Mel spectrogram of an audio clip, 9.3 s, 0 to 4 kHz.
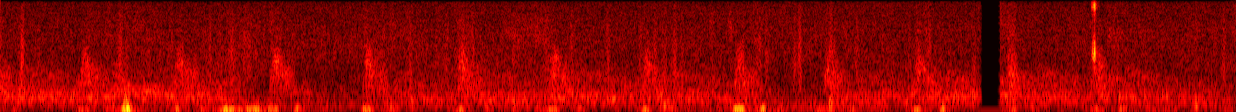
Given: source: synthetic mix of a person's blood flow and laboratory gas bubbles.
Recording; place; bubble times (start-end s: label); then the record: Doppler ultrasound of blood flow; subclavian vein
8.18-8.24 s: bubbles
From the record:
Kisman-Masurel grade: 113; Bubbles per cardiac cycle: 1 to 2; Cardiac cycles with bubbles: 1 to 10%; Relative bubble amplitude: loud (0.450 to 0.775); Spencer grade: 1 (occasional bubble signal discernible with the cardiac motion signal, with majority of cardiac periods free of bubbles); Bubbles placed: anywhere in the cardiac cycle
